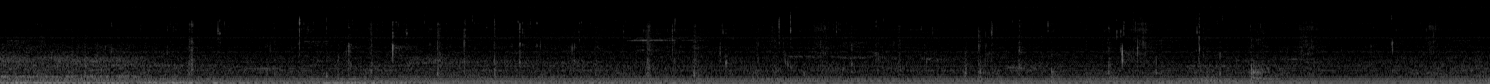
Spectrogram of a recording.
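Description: A person chewing a mouthful of rice and curry, with scattered small clicks and squishes as fingers mix rice on a steel plate, over a steady low hum.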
